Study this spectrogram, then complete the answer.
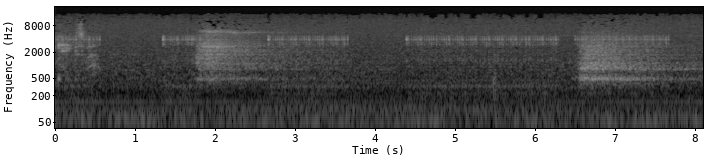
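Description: A young woman groans in discomfort.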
